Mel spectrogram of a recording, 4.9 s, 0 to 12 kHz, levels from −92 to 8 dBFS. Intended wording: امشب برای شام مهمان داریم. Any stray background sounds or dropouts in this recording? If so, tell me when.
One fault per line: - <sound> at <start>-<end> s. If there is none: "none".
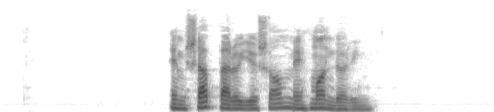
none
